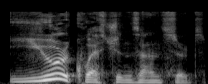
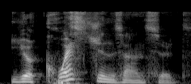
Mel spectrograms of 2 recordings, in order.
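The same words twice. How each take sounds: First: The first word carries the stress. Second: The middle word carries the stress. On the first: The answers are to this listener's questions, not another's. "Not mine, but yours" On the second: Questions are answered, not statements or other thoughts. "Not just your your statements, ... but your questions answered"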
